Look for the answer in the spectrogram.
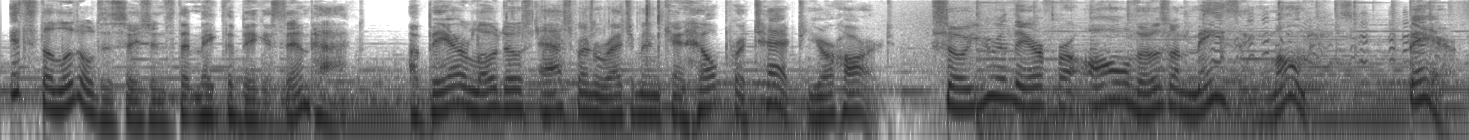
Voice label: Commercial; Bayer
